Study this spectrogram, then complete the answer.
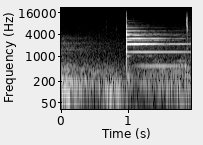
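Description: A boxing ring bell in a Tokyo, Japan bout between Takuma Inoue and Jake Bornea strikes once sharply and rings on, then a second quick ding follows under low arena murmur.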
